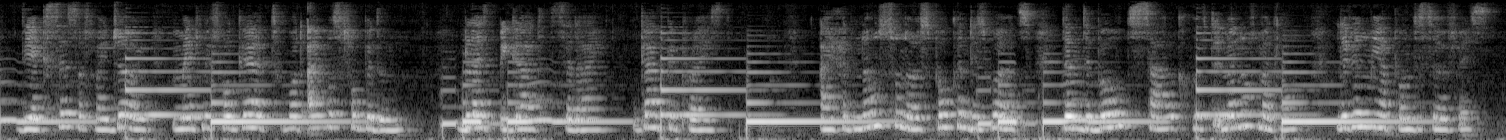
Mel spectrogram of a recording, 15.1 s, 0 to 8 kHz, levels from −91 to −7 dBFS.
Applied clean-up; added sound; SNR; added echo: none; Guitar; 0 dB; reverberation time 0.7 s.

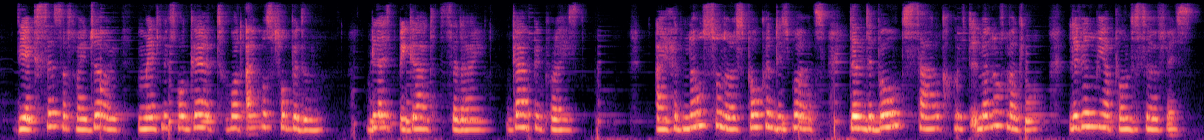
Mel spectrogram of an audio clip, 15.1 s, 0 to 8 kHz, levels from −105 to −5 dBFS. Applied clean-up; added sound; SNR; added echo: neural mask model DeepFilterNet 3.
